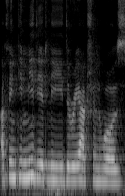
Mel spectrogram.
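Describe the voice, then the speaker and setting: A woman's voice in a French accent with monotone, flat intonation. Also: very clean recording, silent background. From France, Burgundy. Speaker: bereaved mother. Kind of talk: interview testimony. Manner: hesitant, many fillers.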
